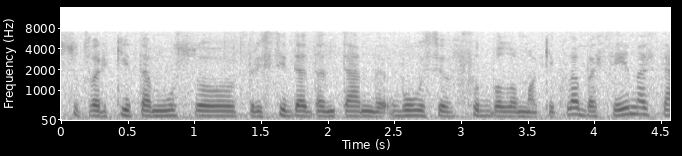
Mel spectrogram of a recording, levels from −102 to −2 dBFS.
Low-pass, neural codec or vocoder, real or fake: 7.2 kHz; none; real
